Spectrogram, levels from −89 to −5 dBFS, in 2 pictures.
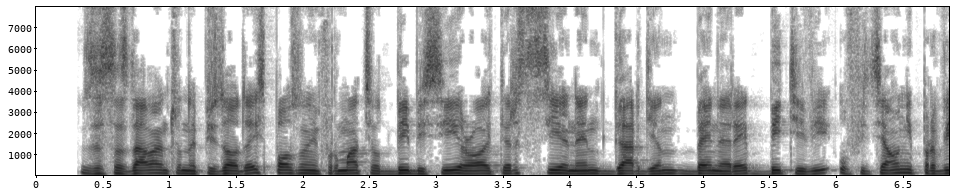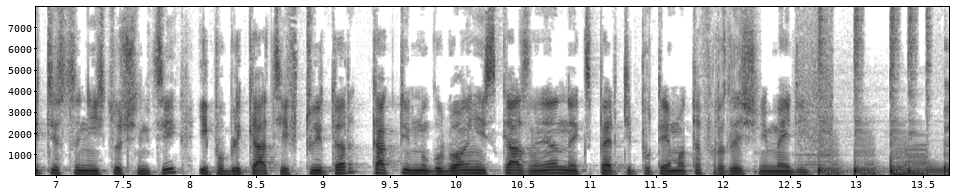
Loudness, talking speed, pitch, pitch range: -20 LUFS, 135 wpm, 125 Hz, 120-135 Hz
